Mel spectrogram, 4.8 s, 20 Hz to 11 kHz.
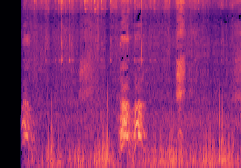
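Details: A happy dog on a sunny, sandy beach, recorded 23 January 2016, gives a few short, sharp barks, with steady wind and surf noise throughout and a person's voice calling to it at the end.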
